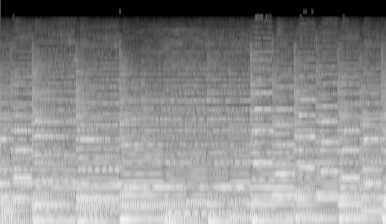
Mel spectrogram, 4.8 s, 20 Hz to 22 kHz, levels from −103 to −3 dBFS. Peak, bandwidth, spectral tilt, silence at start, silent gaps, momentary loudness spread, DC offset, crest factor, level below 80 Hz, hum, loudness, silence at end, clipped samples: 0 dBFS; 14 kHz; -5.5 dB/octave; 0 s; none; 4 LU; 0.3%; 14 dB; -22 dBFS; none; -14 LUFS; 0 s; under 0.1%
